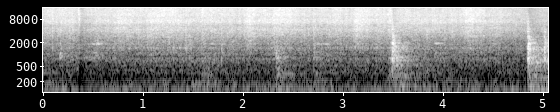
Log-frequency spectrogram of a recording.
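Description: A cooked-down mixture stirred in a pan just after cumin goes in, a constant soft sizzle under a few sharp scrapes and clinks of the spoon against the pan.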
